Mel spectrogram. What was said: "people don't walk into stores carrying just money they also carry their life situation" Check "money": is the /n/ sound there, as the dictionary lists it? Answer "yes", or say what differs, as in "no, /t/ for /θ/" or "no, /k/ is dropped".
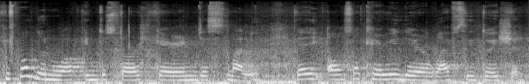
no, /l/ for /n/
